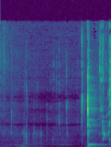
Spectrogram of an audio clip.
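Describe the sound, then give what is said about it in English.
A soft, muffled pop as a cork is pulled from a previously opened, unsealed whiskey bottle, a single short burst with a brief hollow ring, after a second of faint handling rustles. “So it's not a sealed bottle, but see if it'll pop anyway.”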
